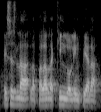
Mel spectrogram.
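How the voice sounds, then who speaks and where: A man's voice: mid-range voice, little pitch movement, fast. A man preaching a sermon in church, putting questions to the congregation as he goes. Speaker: pastor.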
